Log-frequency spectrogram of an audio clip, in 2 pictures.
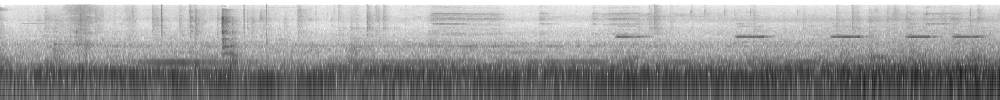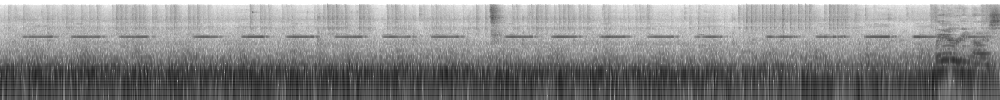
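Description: Otis high-rise elevator car descending: a steady low hum and rumble from the moving car that grows louder after the first several seconds, with a click about two seconds in. Short high beeps repeat about once a second through the middle and latter part of the ride.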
